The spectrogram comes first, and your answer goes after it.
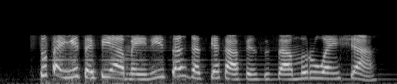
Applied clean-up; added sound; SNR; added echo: neural separator model SepFormer DNS4.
